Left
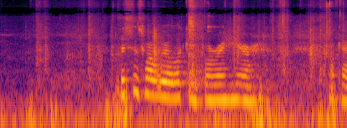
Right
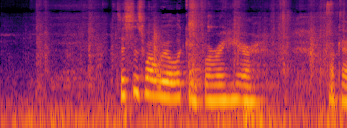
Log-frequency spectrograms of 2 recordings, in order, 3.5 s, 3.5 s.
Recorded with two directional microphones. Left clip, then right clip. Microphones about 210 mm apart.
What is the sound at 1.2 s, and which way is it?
Speech, 20° right (ahead or behind).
